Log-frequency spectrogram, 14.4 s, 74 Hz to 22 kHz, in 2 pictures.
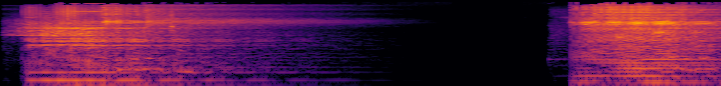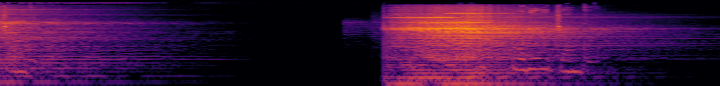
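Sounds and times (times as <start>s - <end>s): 
horror braam: 0.0s - 3.3s, 5.7s - 8.8s, 11.0s - 14.2s.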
